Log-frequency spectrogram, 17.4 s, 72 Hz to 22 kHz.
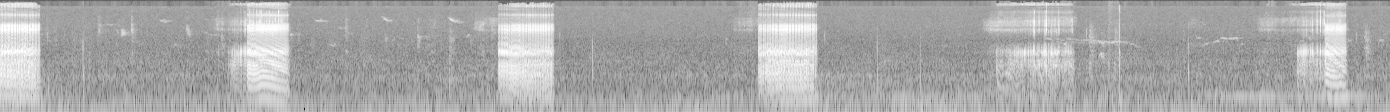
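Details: Loud, rough snoring in the morning outdoors, about 20 snores a minute, with quiet pauses between breaths and faint outdoor background.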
